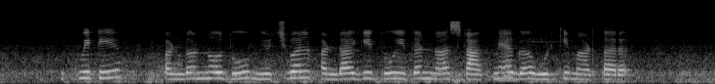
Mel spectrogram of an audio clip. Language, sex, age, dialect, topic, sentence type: Kannada, female, 18-24, Dharwad Kannada, banking, statement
